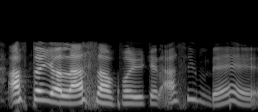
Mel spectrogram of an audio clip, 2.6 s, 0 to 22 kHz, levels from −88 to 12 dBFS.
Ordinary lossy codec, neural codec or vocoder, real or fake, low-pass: none; none; real; 5.4 kHz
